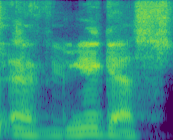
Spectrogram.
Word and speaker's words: Villegas: It's Villegas. So Villegas, the double L Villegas. and Okay. they end up sounding like a Y.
